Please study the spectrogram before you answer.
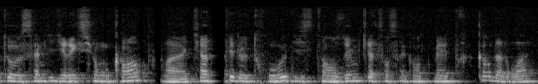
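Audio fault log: throughout, low bit depth with dither: a steady, even hiss sits about 25 dB below the signal. The audio is rounded to roughly 8 bits, and the dither turns the rounding error into white noise instead of distortion. On a spectrogram this appears as a uniform noise floor across all frequencies, and on the waveform as constant fine fuzz.
1.03–2.27 s and 2.84–3.23 s, repeated stalls (stutter): data arrived too late to keep the playback buffer filled, so the receiver held the last sound over each wait. Nothing is dropped, but the audio drags and judders. In the first run, held sound fills about 310 ms, with the longest hold 126 ms. The second run has only brief holds of up to 13 ms. A spectrogram shows smeared, repeated frames, and the waveform shows looped fragments.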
